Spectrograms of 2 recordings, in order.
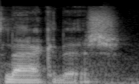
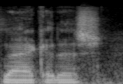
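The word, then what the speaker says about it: Natchitoches: For the longest time, I did not know how to pronounce Nacadesh until Mason, who's from Louisiana, told me. I think even I think even Reed Timmer also struggled to pronounce Nacadesh.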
